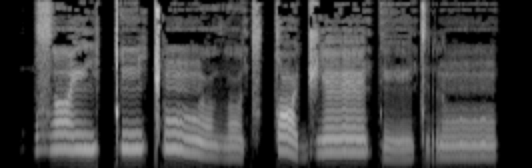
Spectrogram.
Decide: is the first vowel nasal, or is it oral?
nasal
